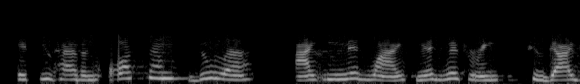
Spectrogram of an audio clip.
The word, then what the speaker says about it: doula: Doula.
